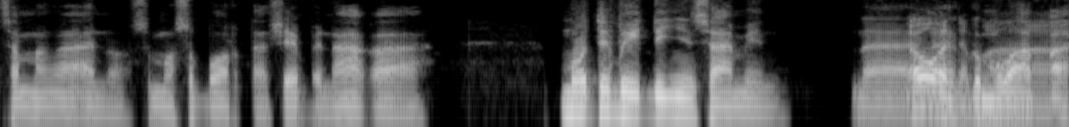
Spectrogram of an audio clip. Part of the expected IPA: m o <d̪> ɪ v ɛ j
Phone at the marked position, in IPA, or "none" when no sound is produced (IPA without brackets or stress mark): t̪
